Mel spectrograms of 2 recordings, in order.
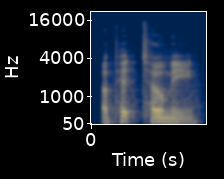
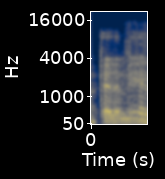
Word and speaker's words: epitome: Like I remember seeing I remember saying epitome a lot and then seeing it spelled out I see it as epiome. Oh yeah. Yeah. Yeah. Exactly. Epitome. Yeah. Epitomy. We're saying it's because we're saying it wrong. It really is like we're saying epitome. Epitomy. Epitomy. We're saying it really fast.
